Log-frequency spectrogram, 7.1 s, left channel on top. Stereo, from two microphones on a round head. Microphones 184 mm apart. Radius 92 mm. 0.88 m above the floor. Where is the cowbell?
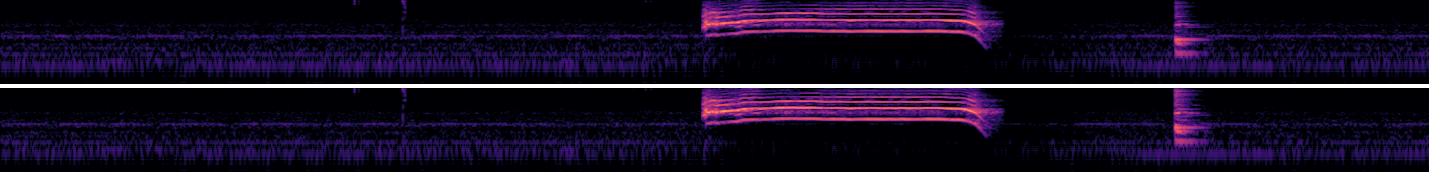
40° right (ahead or behind).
